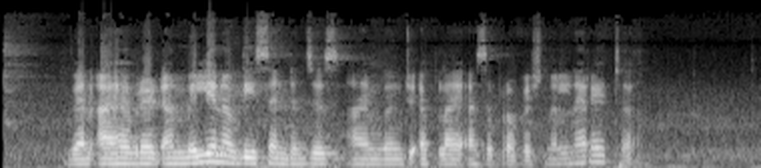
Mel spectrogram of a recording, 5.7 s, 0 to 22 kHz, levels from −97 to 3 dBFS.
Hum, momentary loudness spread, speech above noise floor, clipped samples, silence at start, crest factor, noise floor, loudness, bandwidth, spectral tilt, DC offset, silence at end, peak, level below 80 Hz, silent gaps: none; 12 LU; 27 dB; under 0.1%; 0.05 s; 16 dB; -42 dBFS; -16 LUFS; 13.5 kHz; -6 dB/octave; under 0.1%; 0.85 s; 0 dBFS; -42 dBFS; none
